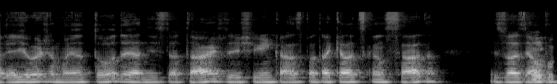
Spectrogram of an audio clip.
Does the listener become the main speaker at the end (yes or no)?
no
